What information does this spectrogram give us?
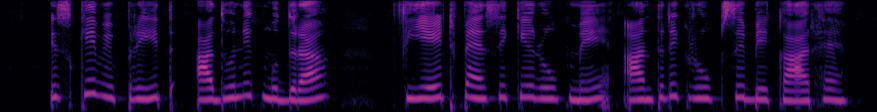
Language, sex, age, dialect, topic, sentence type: Hindi, female, 18-24, Garhwali, banking, statement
